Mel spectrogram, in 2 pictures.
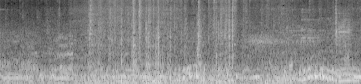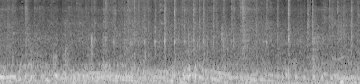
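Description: Several pigeons at a pigeon market coo over and over, low rolling calls overlapping one another at close range, with a busy crowd murmuring behind them.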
